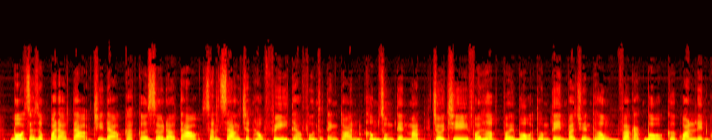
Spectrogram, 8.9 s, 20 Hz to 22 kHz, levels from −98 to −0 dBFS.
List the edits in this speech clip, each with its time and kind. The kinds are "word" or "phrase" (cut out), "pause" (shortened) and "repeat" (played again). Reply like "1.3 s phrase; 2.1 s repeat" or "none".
3.2 s phrase; 5.4 s pause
